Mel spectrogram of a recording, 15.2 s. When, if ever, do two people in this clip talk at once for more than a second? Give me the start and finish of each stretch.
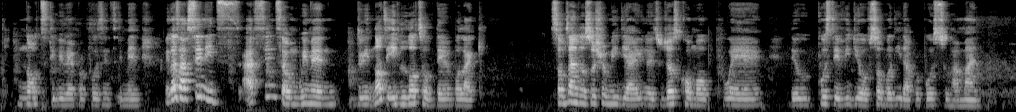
none

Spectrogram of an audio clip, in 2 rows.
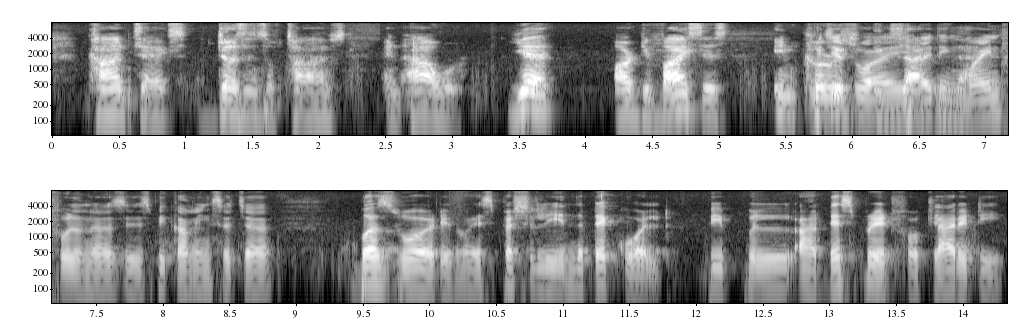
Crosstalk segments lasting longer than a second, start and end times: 5.7-7.0

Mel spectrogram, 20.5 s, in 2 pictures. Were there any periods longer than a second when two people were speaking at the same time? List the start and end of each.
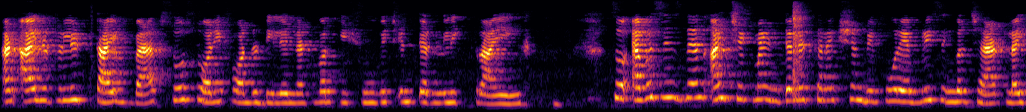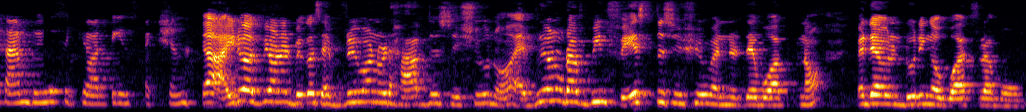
none

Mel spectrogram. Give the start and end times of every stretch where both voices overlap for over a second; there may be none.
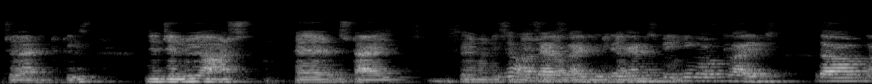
5.1-6.8

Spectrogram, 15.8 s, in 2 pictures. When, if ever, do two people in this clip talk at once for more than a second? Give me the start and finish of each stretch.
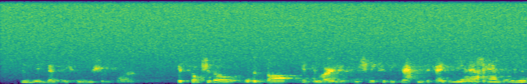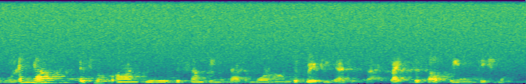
6.7-8.4

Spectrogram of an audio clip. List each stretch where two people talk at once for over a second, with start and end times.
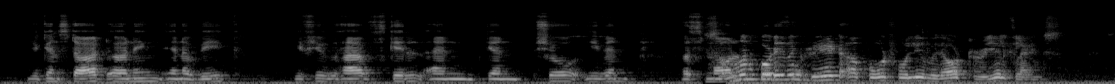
7.1-8.3

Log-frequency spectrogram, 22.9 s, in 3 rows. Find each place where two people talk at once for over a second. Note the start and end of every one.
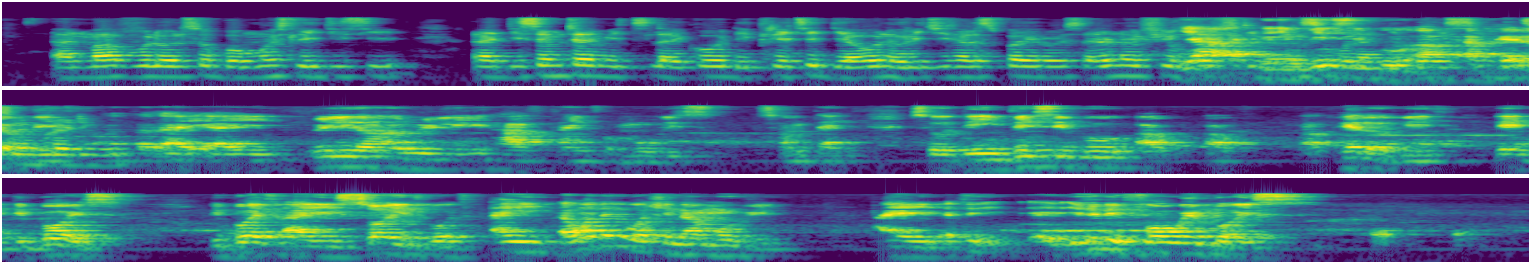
5.9-8.2

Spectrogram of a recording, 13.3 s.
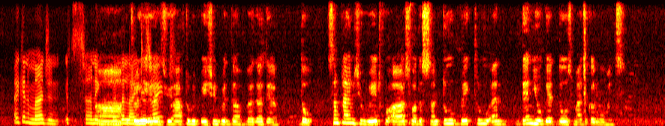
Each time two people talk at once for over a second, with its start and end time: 1.9-3.5

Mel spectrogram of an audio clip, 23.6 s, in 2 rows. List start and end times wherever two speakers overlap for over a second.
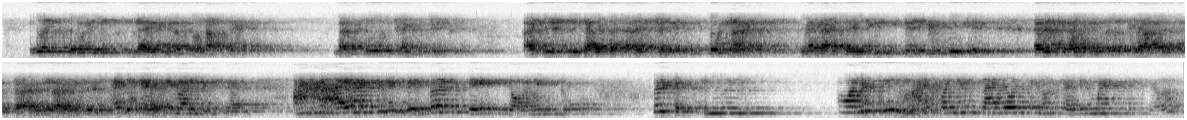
12.2-13.9

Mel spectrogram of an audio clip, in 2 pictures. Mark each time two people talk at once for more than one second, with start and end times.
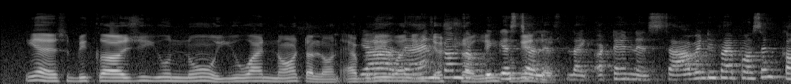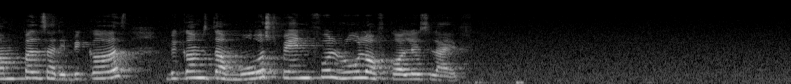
3.6-5.6

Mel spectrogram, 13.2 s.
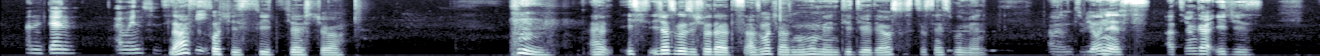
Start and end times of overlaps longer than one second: none

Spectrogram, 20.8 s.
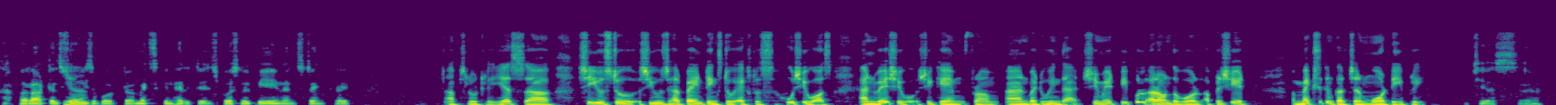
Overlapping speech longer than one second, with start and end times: none

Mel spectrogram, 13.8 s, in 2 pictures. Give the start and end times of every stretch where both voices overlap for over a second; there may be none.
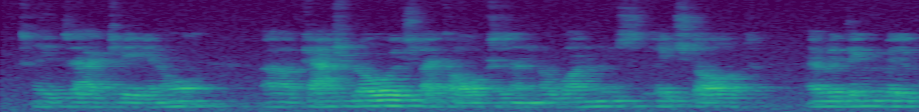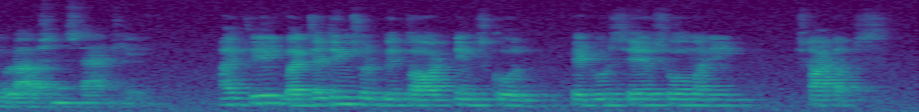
none

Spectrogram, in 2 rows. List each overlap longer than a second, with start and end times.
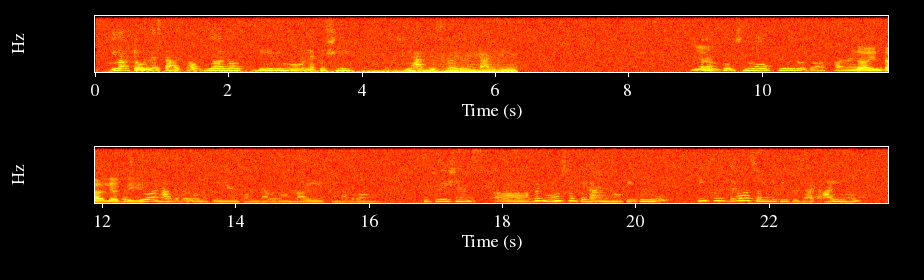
11.3-12.6

